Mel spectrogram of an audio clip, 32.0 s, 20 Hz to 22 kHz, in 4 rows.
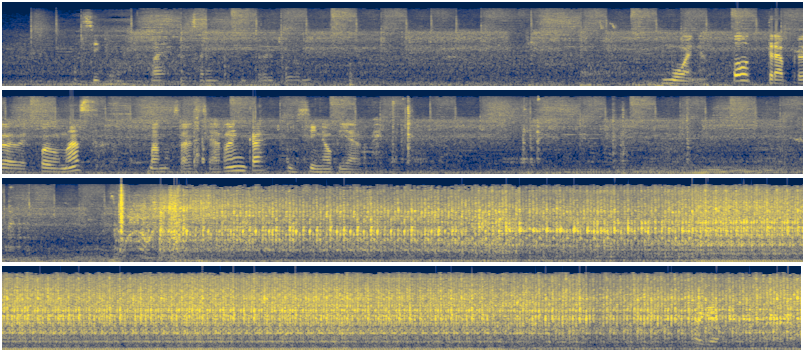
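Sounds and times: diesel engine idling: 0.0s - 32.0s
engine starter click: 17.2s - 18.6s.

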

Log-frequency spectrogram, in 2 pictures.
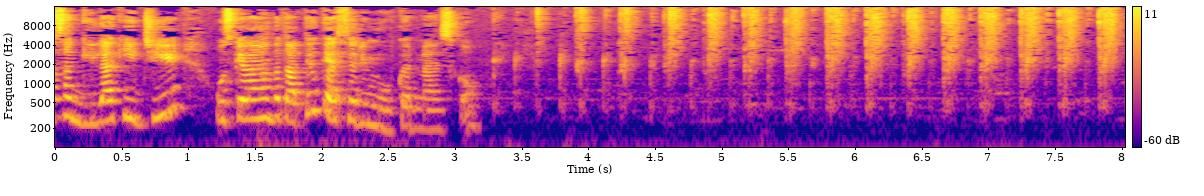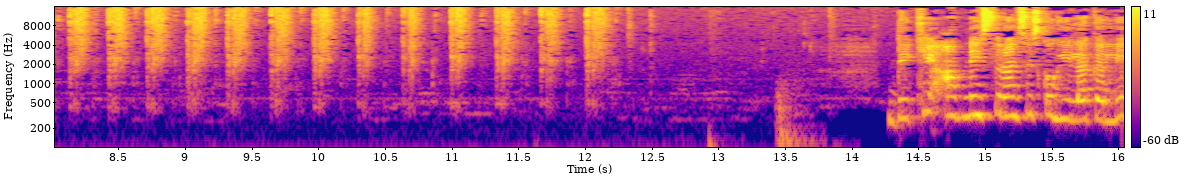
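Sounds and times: spray bottle hissing puffs: 3.4s - 12.2s.

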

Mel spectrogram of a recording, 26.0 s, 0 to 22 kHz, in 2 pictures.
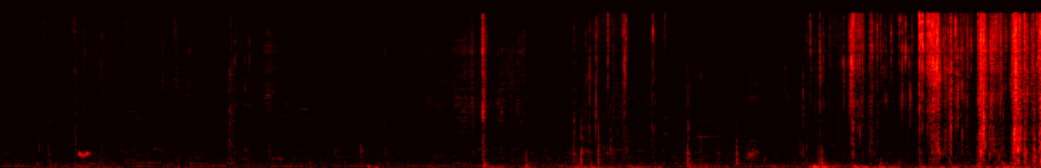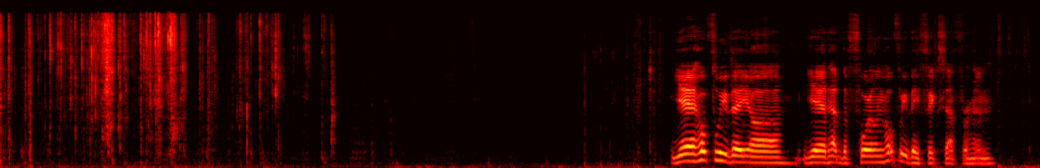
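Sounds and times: wrapper tearing and crinkling: 10.0s - 17.2s.

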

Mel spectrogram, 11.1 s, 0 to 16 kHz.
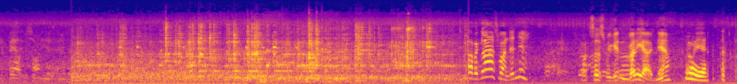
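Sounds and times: dense clicking and rattling: 1.1s - 7.1s.

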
